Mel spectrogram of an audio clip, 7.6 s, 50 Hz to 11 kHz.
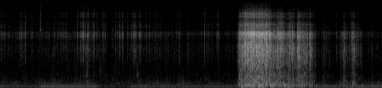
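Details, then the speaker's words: Mid-1960s General Electric vacuum-tube AM/FM table radio on AM: irregular crackles and pops over a faint hum, with a loud hiss burst, from arcing, failing silver mica capacitors inside the IF cans (silver mica disease); noise later also appears on FM. "so unfortunately this is suffering silver mica disease so a.m. is dead or noisy I guess"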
